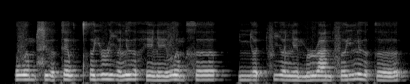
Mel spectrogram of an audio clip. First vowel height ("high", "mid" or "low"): mid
